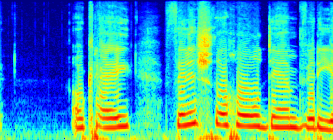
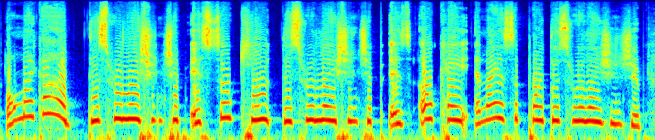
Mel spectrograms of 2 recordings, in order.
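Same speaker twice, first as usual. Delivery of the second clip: high, squealing fangirl parody, much higher; mock gushing fan; 10 semitones higher than usual. Mocking fans who defend the couple, in a high gushing fan voice. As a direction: ham up a starry-eyed fan gushing over a ship. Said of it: "people should be like".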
